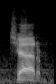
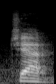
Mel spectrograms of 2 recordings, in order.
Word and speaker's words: Chatham: Chatham. Chatham. I keep wanting to add the extra H in. Just like Chatham, Ontario. Yeah, well. Chatham.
